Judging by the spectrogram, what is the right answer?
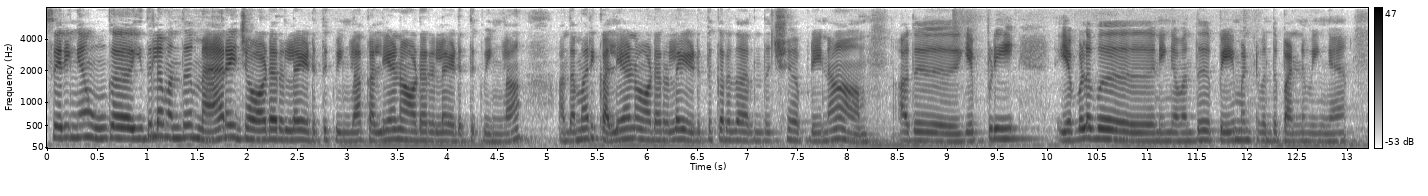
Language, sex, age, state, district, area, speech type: Tamil, female, 30-45, Tamil Nadu, Tiruppur, urban, spontaneous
